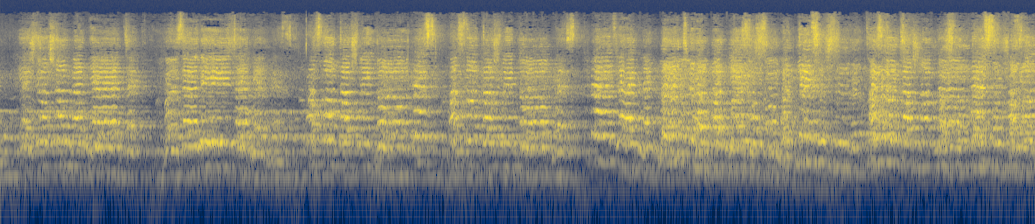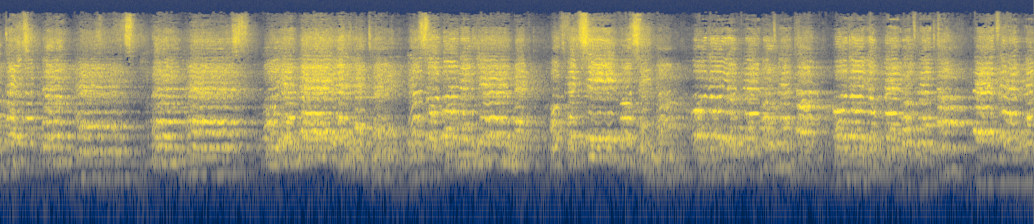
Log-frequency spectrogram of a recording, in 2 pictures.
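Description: Mixed choir singing a Christmas carol in a reverberant church, in several overlapping voice parts, phrase by phrase with brief breaths between phrases.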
